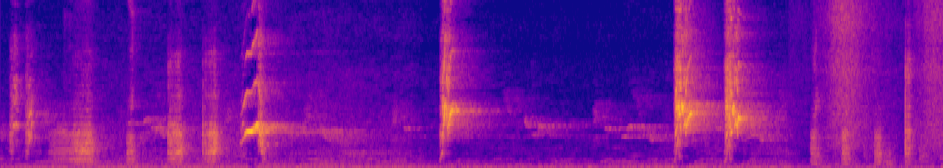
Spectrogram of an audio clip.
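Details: Morning Javan myna song, used to prompt mynas that will not sing: scattered clicks and soft chatter broken by a few sharp whistled notes and loud harsh bursts at irregular intervals.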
